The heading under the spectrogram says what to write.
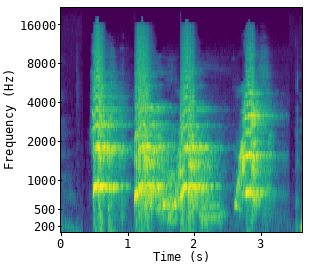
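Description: A dog barks four times in close succession, loud, each bark drawn out with a slightly whiny, yelping tone. No one speaks over it.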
